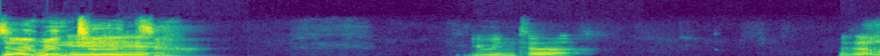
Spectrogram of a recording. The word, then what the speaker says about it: Uinta: So we have this is the, I can't even pronounce it. Yeah, neither can I. Uinta. It's Uinta.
